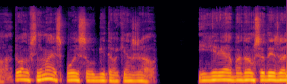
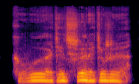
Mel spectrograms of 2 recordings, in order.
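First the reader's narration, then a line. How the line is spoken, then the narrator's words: Angry snap. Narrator (Russian): зло бросил Герасим Учанов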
